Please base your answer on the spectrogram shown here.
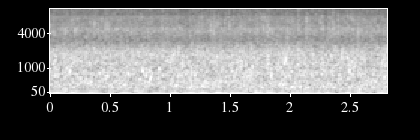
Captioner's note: gurgling water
